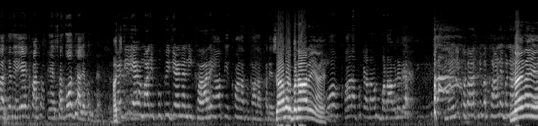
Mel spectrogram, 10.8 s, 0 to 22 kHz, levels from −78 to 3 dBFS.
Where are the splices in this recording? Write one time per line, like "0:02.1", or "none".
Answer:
0:00.9
0:02.4
0:04.3
0:06.5
0:09.3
